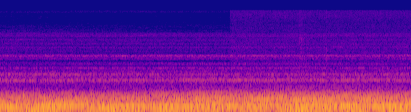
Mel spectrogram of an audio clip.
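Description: Dark, low ambient horror music: a steady, sustained drone.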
